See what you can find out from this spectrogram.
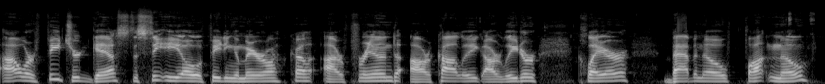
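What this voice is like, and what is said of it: Southern twang, Alabama accent. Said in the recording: “Am I just butchering it from Alabama ... You have the best Southern twang on a Louisiana French name I think that I've ever heard.”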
